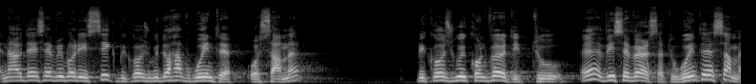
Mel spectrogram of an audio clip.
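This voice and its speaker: The man's pitch is high. The background is quiet. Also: ordinary pitch variation, fairly quick pace. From Greece. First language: Greek. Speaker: entrepreneur; conference speaker. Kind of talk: conference talk. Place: hall. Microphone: headset.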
